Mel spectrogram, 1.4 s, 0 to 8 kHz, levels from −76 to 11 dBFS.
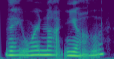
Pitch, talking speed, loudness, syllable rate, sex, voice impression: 210 Hz, 165 wpm, -16 LUFS, 4.1 syllables/s, female, very feminine, very adult-like, slightly middle-aged, thin, slightly relaxed, slightly weak, slightly dark, hard, clear, fluent, slightly raspy, cool, very intellectual, slightly refreshing, sincere, very calm, slightly friendly, slightly reassuring, elegant, slightly sweet, slightly lively, kind, slightly modest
